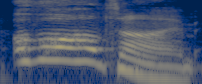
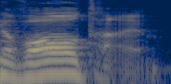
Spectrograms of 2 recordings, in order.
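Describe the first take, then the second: First: "Of all time" pitched high and loud; emphatic repeat. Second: Said in the usual way. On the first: Retold or imitated. Fan insisting on his band, "Of all time" high and loud. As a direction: belt out "Of all time" with mock fervour.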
